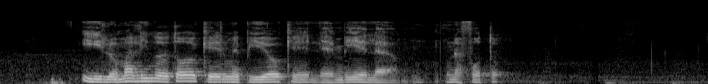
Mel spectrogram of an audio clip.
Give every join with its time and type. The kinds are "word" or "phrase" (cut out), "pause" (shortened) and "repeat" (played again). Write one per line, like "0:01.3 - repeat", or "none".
none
